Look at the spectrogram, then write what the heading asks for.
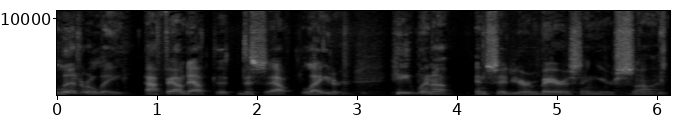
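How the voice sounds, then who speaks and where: With vocal fry and very wide pitch swings, a man speaks. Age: 60s. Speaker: concert producer. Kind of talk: casual chat.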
